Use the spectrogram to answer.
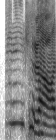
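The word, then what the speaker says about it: पिंजरा: I'm saying nya sound because the next second letter is ja and that come in cha varga. So cha varga pancham sthan letter you have to pronounce whenever you are pronouncing this word pinjra.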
